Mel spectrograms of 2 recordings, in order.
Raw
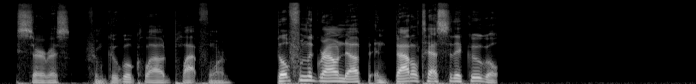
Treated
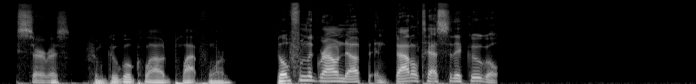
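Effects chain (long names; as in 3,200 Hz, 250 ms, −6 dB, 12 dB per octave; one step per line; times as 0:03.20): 0:00.51–0:02.92: bass and treble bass +12 dB, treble −12 dB
level −1.5 dB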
